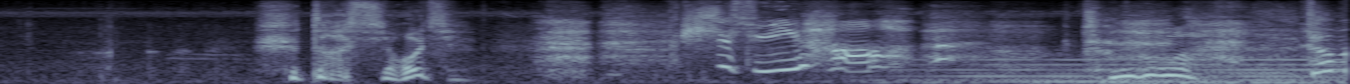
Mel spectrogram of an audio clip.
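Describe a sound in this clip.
A young woman exclaims and laughs close by.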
